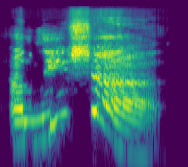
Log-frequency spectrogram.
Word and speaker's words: Alyssa: So it's not like it looks or how it's spelled. I say Alicia like it has an SH in it. – Okay. I like that. I like that. Alicia.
